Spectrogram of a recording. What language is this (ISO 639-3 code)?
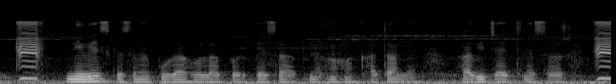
mai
